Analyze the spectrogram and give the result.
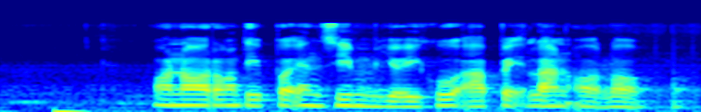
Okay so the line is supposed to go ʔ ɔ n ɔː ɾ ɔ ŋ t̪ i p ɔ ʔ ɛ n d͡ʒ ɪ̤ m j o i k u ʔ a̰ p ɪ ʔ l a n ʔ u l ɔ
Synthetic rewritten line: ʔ ɔ n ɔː ɾ ɔ ŋ t̪ i p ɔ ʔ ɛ n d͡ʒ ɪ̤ m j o i k u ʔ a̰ p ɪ ʔ l a n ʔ ɔ l ɔ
